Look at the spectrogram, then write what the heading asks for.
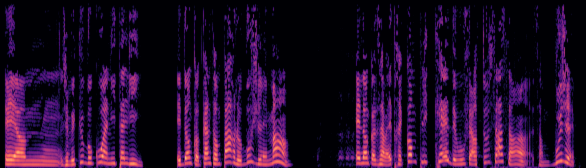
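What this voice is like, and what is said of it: Spanish accent speaking French. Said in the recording (French): “Vous l'entendez de mon accent. Je suis espagnole.”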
